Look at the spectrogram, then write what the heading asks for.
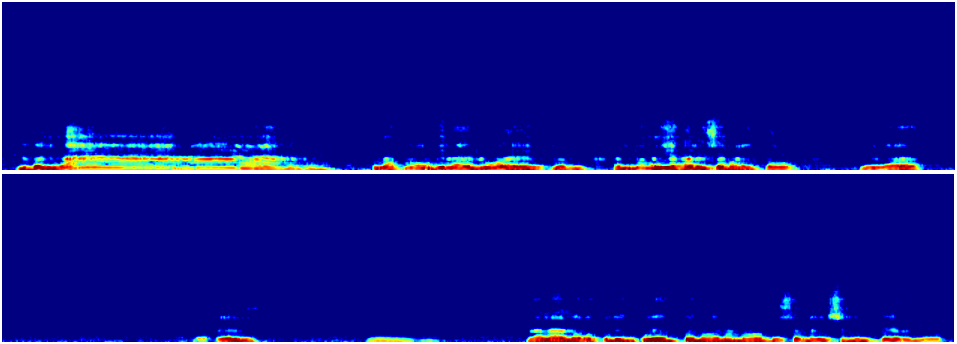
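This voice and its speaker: A man's voice: medium pitch, big pitch swings, moderate pace, long pauses, husky. A male chaplain, preaching in a chatty way, laughing often and asking the audience questions. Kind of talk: sermon. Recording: dull lo-fi recording.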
